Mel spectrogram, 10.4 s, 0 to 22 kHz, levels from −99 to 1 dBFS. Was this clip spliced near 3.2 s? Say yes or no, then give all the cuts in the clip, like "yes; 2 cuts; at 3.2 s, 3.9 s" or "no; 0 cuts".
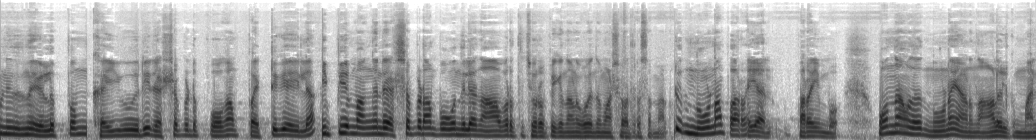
yes; 3 cuts; at 0.9 s, 3.2 s, 6.7 s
